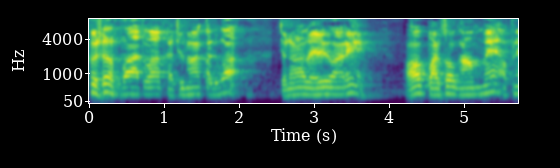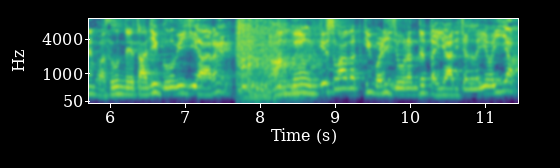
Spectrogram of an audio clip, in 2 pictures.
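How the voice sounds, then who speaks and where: Someone performs a cartoonish character voice at a moderate pace. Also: woman, fairly high pitch for a woman. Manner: blunt, matter-of-fact.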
